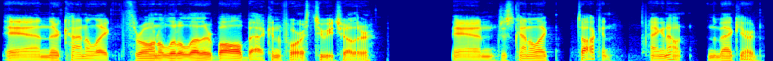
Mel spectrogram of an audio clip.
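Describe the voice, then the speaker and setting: Man, deep voice, crisp bright tone, casual tabletop game narration. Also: normal speed, no echo, clean studio sound. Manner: casual, loose, with many fillers. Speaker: game master.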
